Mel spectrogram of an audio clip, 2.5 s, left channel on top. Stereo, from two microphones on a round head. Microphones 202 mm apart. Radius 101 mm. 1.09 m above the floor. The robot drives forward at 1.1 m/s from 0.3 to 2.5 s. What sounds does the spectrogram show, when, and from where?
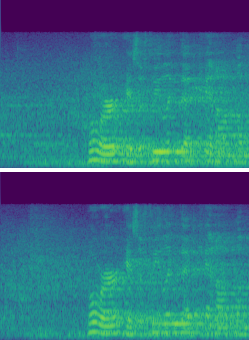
0.9 s a man speaking: 20° right (ahead or behind), 0.6 m; by 2.4 s 5° right (ahead or behind), 2 m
